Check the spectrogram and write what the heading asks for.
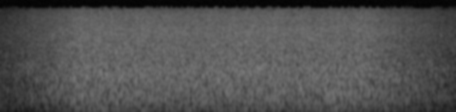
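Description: A waterfall flowing fiercely through dense green forest, about a kilometre from Kotdwar, roars in a steady, dense rush of white water, loud and continuous, swelling in at the start and easing slightly at the end, with no voices.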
